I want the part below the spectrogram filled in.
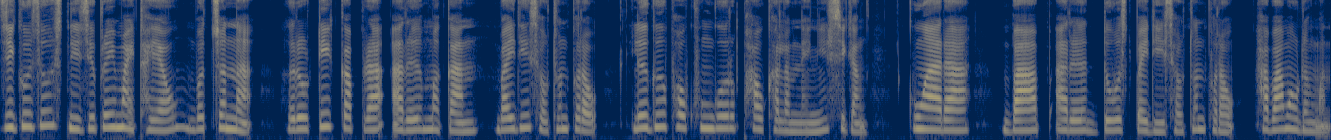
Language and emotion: Bodo, neutral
